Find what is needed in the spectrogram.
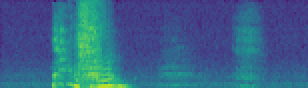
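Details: Male sneezing, sneezes self-induced, speaker reports feeling stuffy: one loud, full voiced sneeze, then two soft breaths afterward.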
